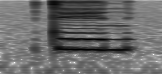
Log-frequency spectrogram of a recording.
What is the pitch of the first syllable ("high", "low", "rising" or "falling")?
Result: high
